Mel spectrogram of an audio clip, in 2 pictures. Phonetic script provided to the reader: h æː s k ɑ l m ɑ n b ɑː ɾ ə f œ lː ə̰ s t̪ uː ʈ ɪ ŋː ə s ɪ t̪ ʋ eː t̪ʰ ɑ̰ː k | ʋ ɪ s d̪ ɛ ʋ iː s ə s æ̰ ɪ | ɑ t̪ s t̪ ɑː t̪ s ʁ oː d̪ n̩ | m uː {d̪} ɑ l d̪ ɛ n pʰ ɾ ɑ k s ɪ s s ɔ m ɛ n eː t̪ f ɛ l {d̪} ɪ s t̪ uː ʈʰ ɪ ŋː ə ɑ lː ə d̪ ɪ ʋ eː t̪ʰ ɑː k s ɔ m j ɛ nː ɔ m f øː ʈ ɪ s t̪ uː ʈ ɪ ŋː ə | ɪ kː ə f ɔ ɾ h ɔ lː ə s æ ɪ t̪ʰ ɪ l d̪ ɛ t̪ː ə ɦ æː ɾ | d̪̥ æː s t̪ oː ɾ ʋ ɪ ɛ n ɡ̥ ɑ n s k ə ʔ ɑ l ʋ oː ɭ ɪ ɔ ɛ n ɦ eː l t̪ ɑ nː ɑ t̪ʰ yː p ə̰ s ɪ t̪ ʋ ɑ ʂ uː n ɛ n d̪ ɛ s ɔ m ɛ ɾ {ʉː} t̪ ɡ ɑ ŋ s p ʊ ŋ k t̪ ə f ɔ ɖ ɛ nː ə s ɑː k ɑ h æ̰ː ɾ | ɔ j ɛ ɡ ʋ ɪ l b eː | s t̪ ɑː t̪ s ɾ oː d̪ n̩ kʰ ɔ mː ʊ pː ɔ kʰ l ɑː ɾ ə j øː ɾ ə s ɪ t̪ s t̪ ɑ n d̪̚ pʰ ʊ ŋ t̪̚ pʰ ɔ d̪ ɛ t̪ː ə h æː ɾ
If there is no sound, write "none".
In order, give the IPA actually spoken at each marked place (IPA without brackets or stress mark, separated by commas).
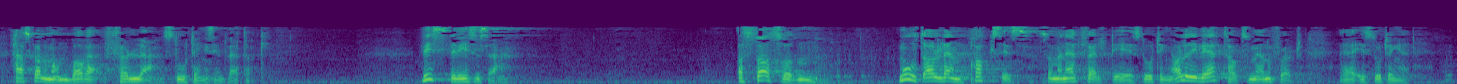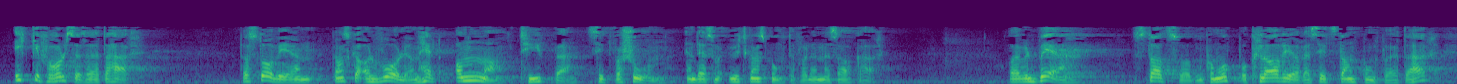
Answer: t̪, t̪, ʉː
